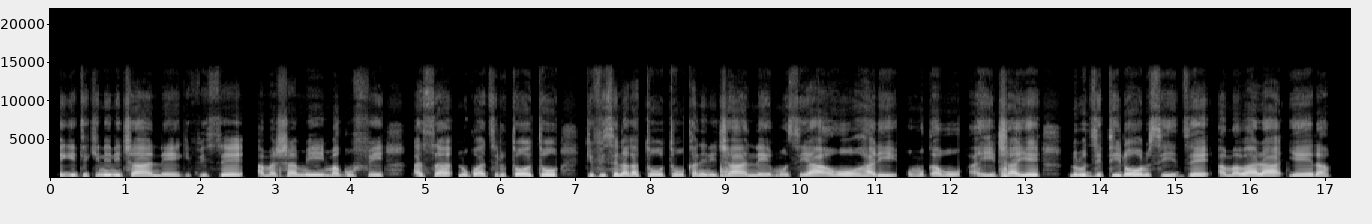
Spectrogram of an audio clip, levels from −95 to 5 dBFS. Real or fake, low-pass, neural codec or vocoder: fake; 14.4 kHz; vocoder, 44.1 kHz, 128 mel bands every 256 samples, BigVGAN v2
